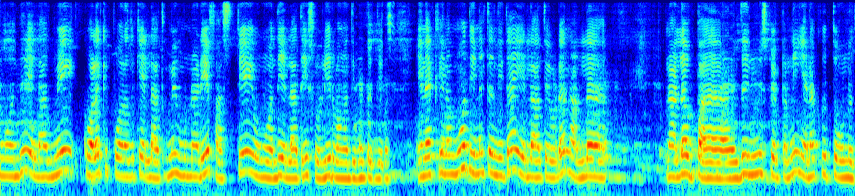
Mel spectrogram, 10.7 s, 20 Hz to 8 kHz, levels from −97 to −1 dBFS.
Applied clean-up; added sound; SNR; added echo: neural separator model SepFormer DNS4.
